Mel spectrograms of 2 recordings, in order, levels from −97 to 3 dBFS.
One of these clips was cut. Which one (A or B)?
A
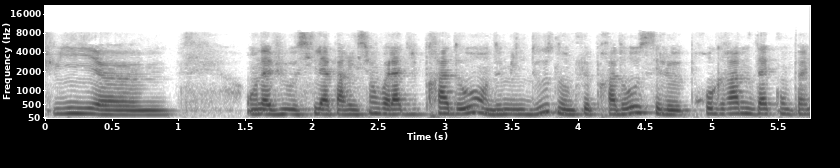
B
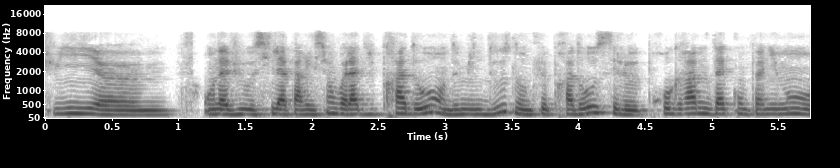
B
